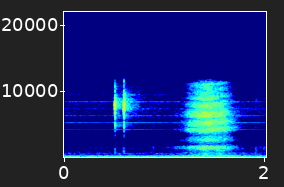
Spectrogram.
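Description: Two quick computer-mouse clicks close together about half a second in, then a brief soft hiss of noise a second later.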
